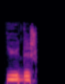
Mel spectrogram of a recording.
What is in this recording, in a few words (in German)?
"jüdisch", german; adjectives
